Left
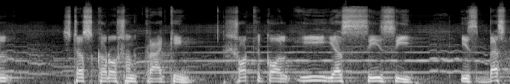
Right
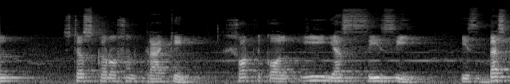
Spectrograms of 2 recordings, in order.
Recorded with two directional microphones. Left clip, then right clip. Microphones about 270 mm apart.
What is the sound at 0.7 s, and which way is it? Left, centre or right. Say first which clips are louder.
A man's voice: left 12 dB; left.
